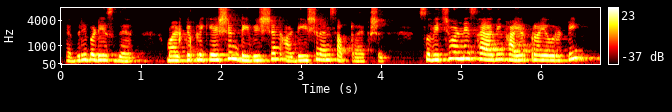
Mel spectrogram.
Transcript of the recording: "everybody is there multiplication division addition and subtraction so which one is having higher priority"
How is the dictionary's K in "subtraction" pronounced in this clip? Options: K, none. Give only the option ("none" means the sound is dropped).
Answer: K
